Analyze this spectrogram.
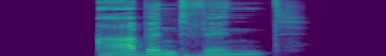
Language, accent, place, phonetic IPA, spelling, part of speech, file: German, Germany, Berlin, [ˈaːbn̩tˌvɪnt], Abendwind, noun, De-Abendwind.ogg
- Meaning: 1. evening wind 2. west wind, zephyr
